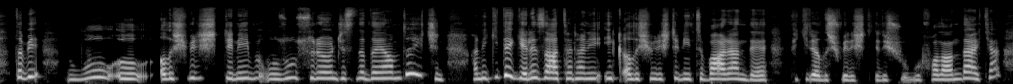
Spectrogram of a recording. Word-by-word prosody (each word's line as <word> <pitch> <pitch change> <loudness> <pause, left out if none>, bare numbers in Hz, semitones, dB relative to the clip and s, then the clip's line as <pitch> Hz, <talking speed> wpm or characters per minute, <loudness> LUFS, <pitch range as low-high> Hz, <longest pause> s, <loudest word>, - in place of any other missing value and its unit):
Tabii 345 +4 +2 0.3
bu, 280 +10 -1
uuu, 255 -1 +1
alışveriş 275 +5 0
deneyimi 275 +1 -1
uzun 245 +5 -3
süre 285 0 -2
öncesinde 275 -1 -2
dayandığı 285 - +3
için, 245 - -4 0.3
hani, 260 +3 -1
gide 335 +9 +5
gele 290 -2 +3
zaten, 275 -1 +3
hani, 265 0 0
ilk 275 -1 -2
alışverişten 250 +1 -1
itibaren 250 0 +3
de 205 -1 -1 0.2
fikir 225 0 -1
alışverişleri 200 0 -3
şu - - -6
bu 205 - -7
falan 225 +3 +1
derken, 290 +5 +1
265 Hz, 150 wpm, -21 LUFS, 240-285 Hz, 0.3 s, gide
